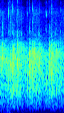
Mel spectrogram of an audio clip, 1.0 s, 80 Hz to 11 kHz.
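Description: Crowd at a 10-ball pool World Cup match in Qatar applauding, a steady dense wash of clapping at moderate level throughout.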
